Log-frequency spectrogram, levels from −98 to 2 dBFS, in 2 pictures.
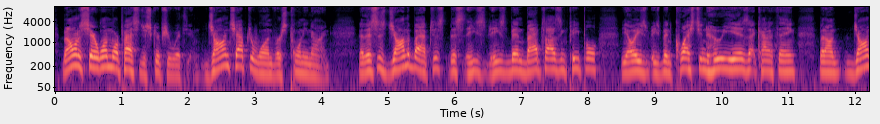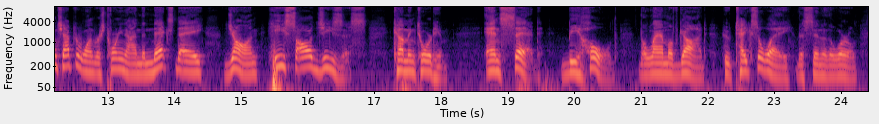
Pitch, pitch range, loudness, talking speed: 140 Hz, 125-165 Hz, -30 LUFS, 180 wpm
